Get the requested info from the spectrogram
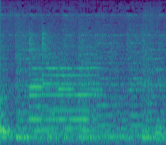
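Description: A steady horn-like tone of several pitches held for about a second, starting about half a second in, over soft background guitar music; it is taken in the room for a car horn.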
